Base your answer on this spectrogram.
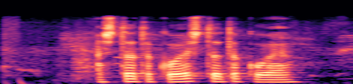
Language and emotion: Russian, neutral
